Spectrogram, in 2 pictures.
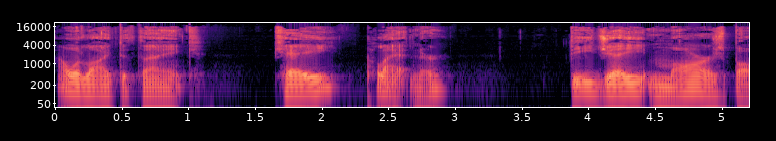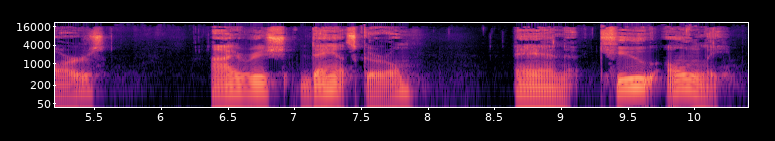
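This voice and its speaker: A man hosting a podcast, reading announcements in a measured, deliberate way with casual asides, his voice cracking from a slight cold. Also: sits low, dark tone. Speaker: podcast host.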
